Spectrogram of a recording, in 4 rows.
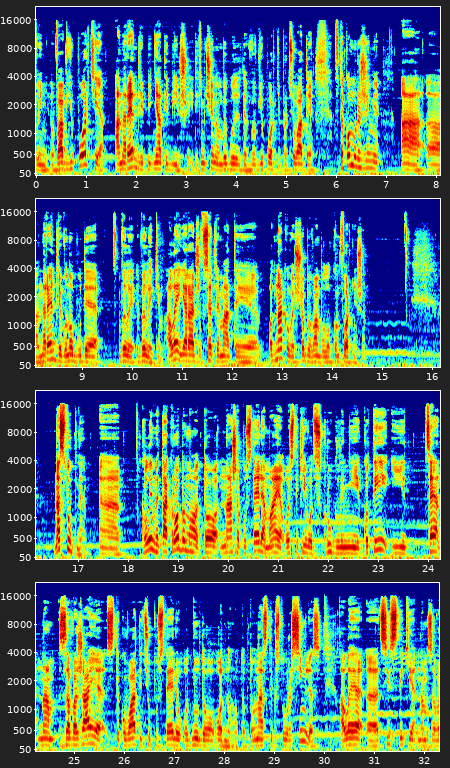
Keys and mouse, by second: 2.9-4.3 middle drag, 4.9 middle click, 5.8-6.2 middle drag, 13.3-13.6 middle drag, 13.8 shift+middle drag, 14.1 middle click, 17.0-17.3 middle drag, 17.8 shift+middle drag, 18.3 middle click, 19.1 shift+middle click, 19.4-19.8 middle drag, 21.0 middle click, 23.1-23.5 middle drag, 23.7 shift+middle drag, 25.0 shift+d, 25.8-27.4 drag, 27.6 shift+middle drag, 28.0-28.5 middle drag, 29.6-30.0 middle drag, 30.6-31.0 middle drag.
